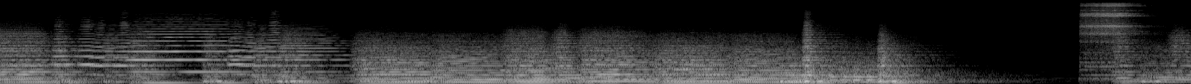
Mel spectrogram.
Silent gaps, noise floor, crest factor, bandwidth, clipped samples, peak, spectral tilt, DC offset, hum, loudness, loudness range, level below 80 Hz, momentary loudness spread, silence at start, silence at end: none; -67 dBFS; 18 dB; 19 kHz; under 0.1%; -10 dBFS; -5 dB/octave; under 0.1%; none; -28 LUFS; 3 LU; -40 dBFS; 8 LU; 0 s; 0 s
